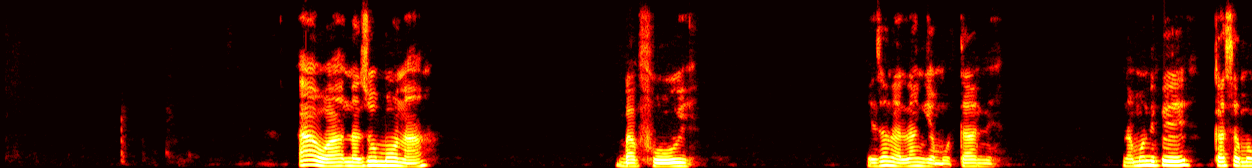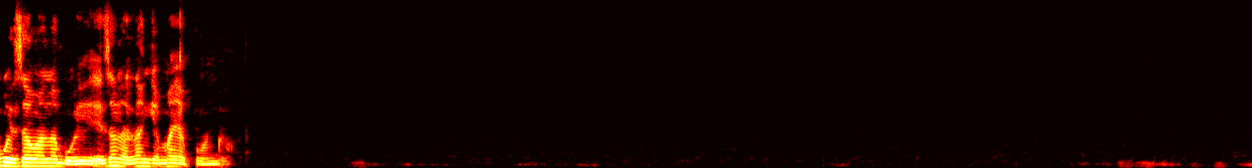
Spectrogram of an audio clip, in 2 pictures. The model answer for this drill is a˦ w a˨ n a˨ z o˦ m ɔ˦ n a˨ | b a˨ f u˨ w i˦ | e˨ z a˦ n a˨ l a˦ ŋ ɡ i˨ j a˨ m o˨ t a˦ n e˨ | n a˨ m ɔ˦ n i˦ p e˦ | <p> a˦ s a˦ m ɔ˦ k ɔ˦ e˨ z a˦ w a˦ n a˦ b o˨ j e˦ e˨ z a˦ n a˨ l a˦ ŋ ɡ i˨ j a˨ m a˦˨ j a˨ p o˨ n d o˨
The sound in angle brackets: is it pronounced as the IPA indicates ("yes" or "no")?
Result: no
